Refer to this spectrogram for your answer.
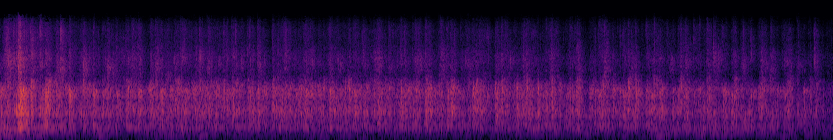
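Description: Sustained audience applause following a speech, a dense, steady wash of many hands clapping that holds an even loudness for about ten seconds, with no voices standing out.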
